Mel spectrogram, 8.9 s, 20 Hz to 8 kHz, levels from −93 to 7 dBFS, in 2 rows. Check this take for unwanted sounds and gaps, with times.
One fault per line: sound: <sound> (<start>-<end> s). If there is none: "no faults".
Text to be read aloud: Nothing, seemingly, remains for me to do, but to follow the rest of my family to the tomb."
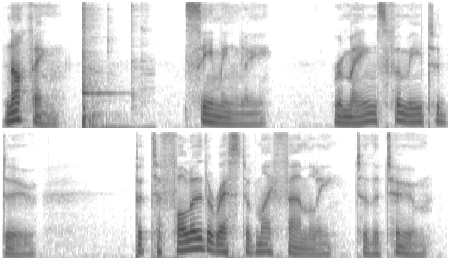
sound: thud (0.8-1.6 s)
